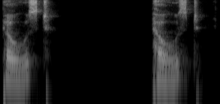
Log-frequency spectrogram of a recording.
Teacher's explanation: इनमें जो ओ डिफ्थोंग आता है, ये अमेरिकन इंग्लिश में थोड़ा सा लंबा हो जाता है, ये ओ हो जाता है।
